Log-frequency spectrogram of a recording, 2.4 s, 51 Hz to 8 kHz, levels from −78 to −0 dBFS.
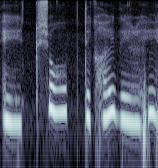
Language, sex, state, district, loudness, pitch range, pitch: Hindi, female, Himachal Pradesh, Shimla, -18 LUFS, 210-270 Hz, 235 Hz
